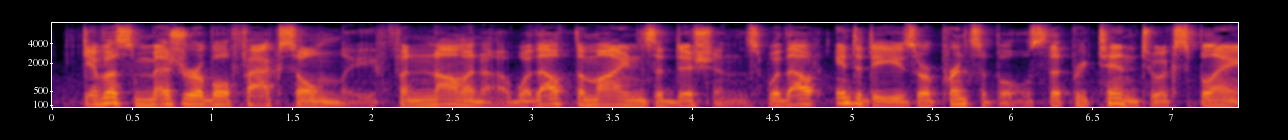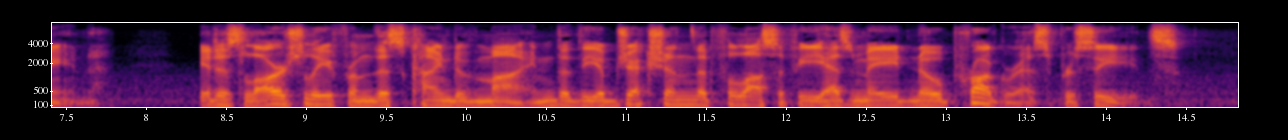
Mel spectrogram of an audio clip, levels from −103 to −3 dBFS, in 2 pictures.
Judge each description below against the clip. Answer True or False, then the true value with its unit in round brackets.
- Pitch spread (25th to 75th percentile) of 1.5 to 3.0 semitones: True (2.7 semitones)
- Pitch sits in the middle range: False (105 Hz)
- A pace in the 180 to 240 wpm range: False (155 wpm)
